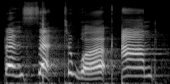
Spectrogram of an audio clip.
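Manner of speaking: high, loud sneering wizard; mocking wizard. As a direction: taunt her like a gloating wizard. Wizard orders princess.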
